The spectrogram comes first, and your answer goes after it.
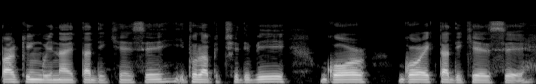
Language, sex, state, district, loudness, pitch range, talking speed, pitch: Nagamese, male, Nagaland, Kohima, -18 LUFS, 105-115 Hz, 145 wpm, 110 Hz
